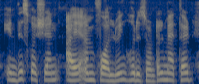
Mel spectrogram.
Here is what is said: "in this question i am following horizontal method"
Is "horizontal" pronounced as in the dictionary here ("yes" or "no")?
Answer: yes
